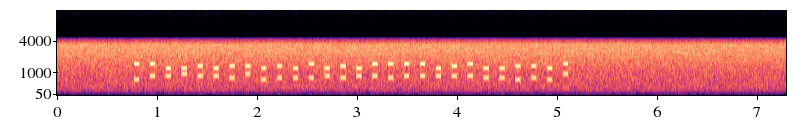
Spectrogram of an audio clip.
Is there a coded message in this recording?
Yes: DTMF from 0.8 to 5.1 s, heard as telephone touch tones, dialled by machine, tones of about 50 ms, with phone line noise. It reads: 397*87501546757969978944251#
